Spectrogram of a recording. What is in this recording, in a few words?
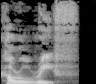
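"coral reef", British English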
